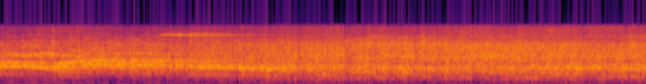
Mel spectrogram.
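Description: Steady, echoing din of an indoor sports hall during a five-a-side football game, with raised voices near the start.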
